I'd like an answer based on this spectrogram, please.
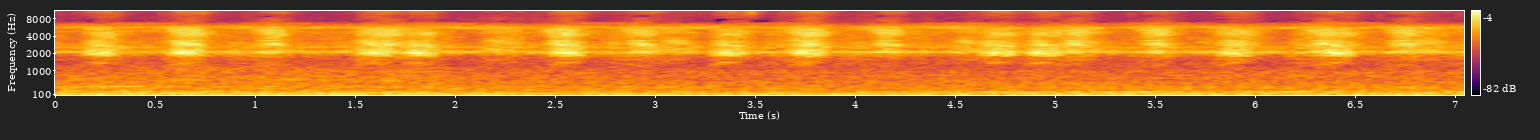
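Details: Woodland crickets after dark, September 2, 2023, recorded by phone with a Shure MV88+; shrill pulsed chirps in quick repeated bursts, a few louder callers standing out from the dense high chorus.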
